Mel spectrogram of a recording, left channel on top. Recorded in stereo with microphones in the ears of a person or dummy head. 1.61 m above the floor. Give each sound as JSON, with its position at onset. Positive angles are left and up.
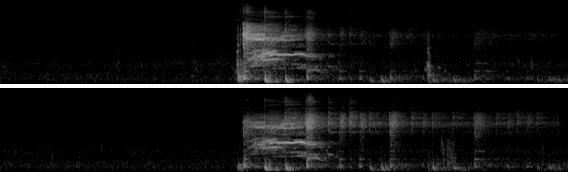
{"t": 2.4, "sound": "a scream", "side_deg": 55, "distance_m": 0.6}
